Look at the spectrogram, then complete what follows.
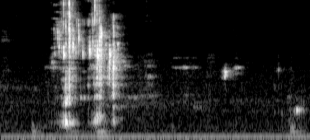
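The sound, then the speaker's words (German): Water trickles and splashes in a couple of quick bursts, then a few soft, scattered drips plink in the quiet that follows, like a small babbling brook. “Das Bächlein plätschert.”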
